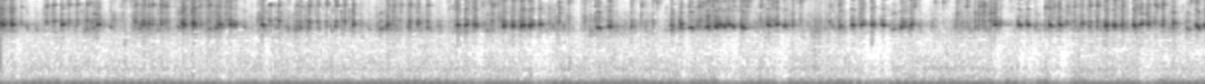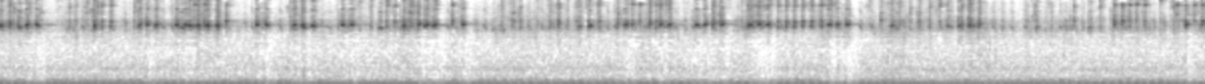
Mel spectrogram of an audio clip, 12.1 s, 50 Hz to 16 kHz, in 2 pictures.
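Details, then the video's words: Chorus of live crickets: thin, piercing pulsed chirps stacked densely so the trill barely pauses, with slight swells in loudness and a faint steady low hum beneath. "Live Crickets 60min "Natural Sound""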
